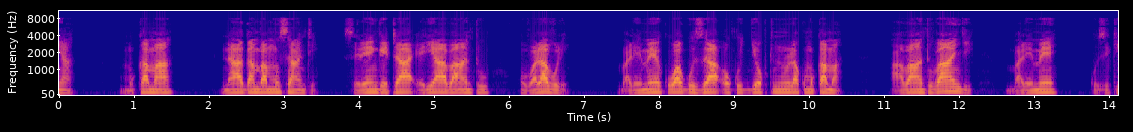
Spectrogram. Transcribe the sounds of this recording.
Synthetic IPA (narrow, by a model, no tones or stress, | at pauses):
a | mukama | naːɡaːmbammusaːnti | seɾe̞ːŋɡe̞tae̞̰ɾjaːβaːntu | oβalaβulḭ | βa̰leme̞kuwaɡuzaʔo̞kuɟːo̞ːku̥tunululakumukama̰ː | βaːntuβaːɲɟi | βa̰leme̞ | kuziki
